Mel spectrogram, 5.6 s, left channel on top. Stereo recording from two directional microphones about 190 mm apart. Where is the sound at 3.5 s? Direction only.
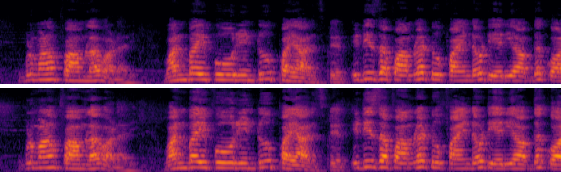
15° right (ahead or behind).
